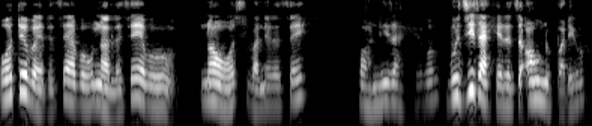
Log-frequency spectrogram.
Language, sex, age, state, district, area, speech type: Nepali, female, 60+, West Bengal, Kalimpong, rural, spontaneous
